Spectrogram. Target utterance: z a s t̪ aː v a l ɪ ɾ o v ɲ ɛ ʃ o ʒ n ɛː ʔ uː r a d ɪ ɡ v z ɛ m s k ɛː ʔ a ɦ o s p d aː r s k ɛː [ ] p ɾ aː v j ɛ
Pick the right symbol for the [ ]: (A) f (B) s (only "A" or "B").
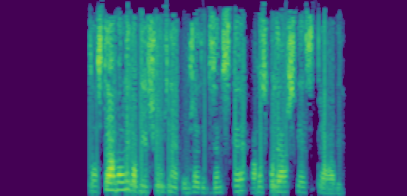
B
